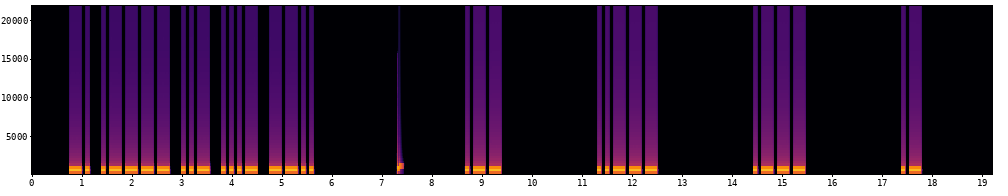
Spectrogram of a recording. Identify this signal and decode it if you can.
Morse code, heard as a keyed tone, about 15 wpm, spaced as for 7 wpm, 700 Hz. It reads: N1UVZ W2JA
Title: USA Call Signs - 5 Characters - 8x Character Spacing - 15wpm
